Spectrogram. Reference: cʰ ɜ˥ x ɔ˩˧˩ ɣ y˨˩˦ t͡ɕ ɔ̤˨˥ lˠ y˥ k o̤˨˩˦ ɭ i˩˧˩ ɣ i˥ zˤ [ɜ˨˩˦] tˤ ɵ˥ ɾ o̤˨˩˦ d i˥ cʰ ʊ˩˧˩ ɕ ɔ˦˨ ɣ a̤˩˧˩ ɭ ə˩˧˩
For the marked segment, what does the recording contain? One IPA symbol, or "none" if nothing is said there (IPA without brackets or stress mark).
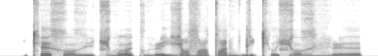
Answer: ɜ˨˥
